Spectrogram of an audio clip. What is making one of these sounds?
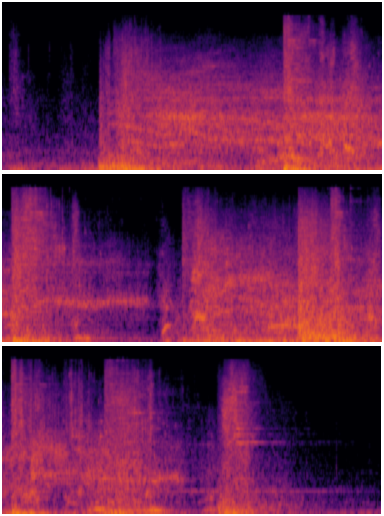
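Magic blasts whoosh and burst.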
